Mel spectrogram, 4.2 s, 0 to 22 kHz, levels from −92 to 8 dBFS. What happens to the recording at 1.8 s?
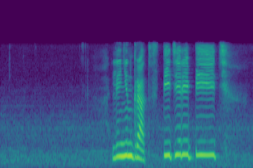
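Nothing goes wrong at 1.8 s: the speech carries on intact through that moment, with no dropout, click or distortion to be heard.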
